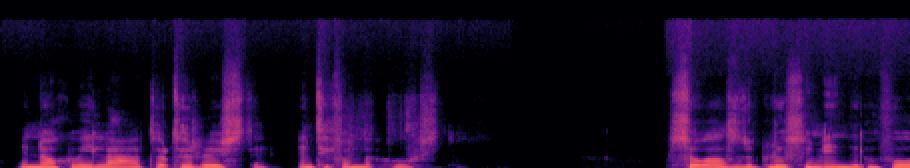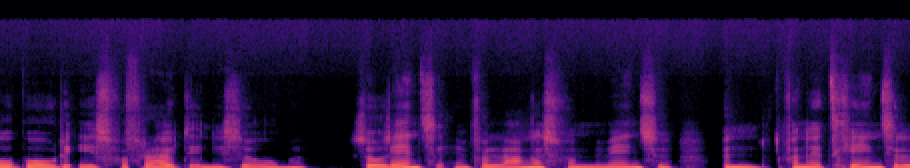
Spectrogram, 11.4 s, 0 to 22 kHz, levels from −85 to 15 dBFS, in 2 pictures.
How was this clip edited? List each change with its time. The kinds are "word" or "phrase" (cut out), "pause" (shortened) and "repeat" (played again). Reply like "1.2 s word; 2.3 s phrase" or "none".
1.1 s word; 2.1 s word; 5.4 s word; 6.5 s word; 8.1 s word; 10.5 s word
